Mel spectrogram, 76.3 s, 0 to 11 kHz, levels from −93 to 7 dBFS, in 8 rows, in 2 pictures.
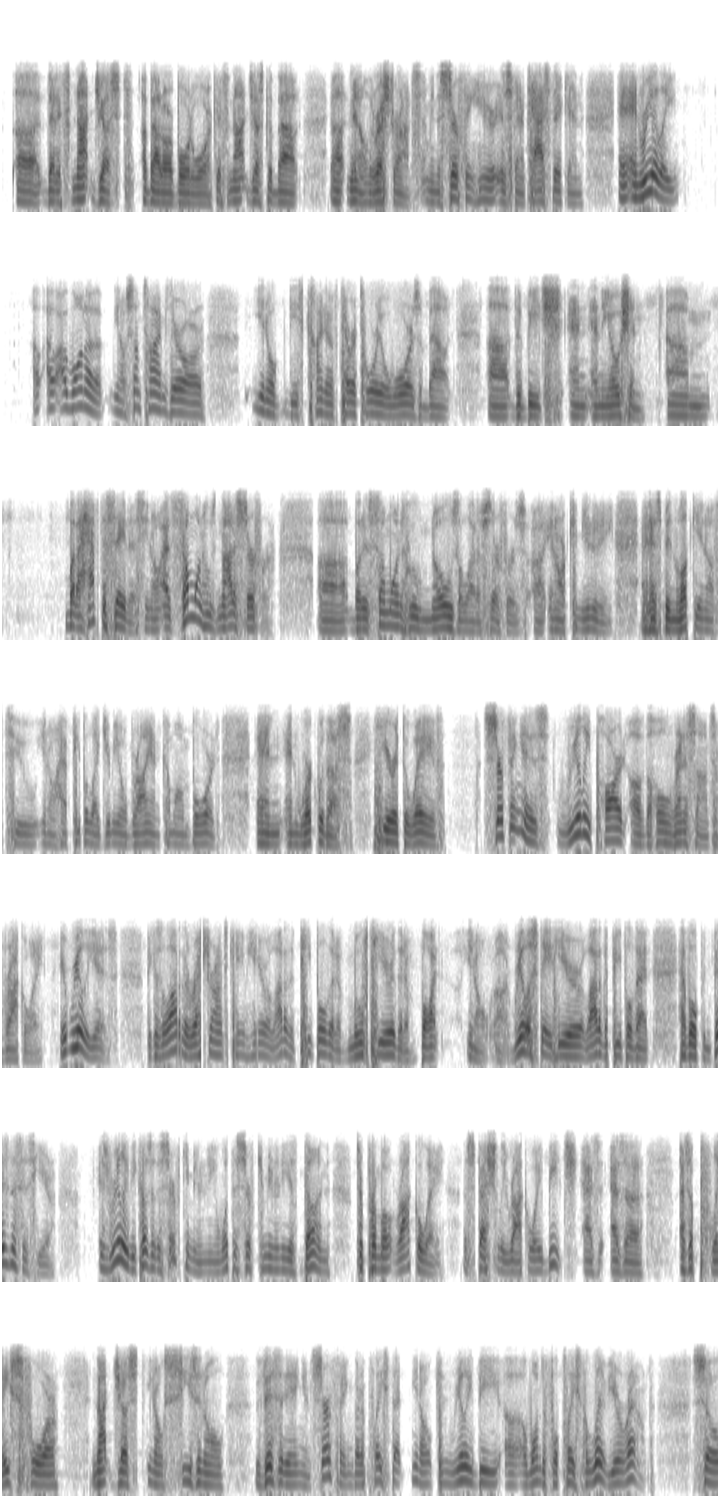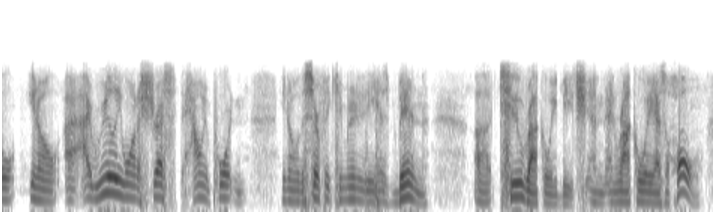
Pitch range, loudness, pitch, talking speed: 115-150 Hz, -33 LUFS, 130 Hz, 185 wpm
